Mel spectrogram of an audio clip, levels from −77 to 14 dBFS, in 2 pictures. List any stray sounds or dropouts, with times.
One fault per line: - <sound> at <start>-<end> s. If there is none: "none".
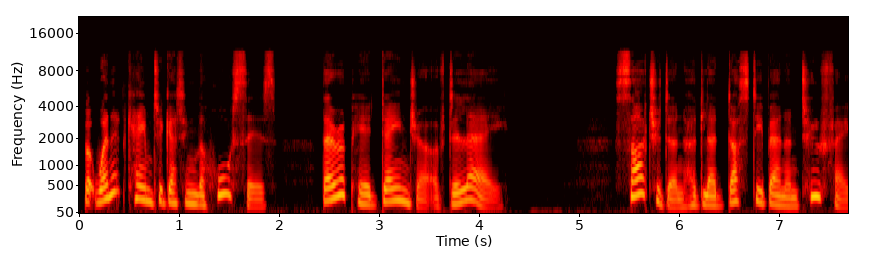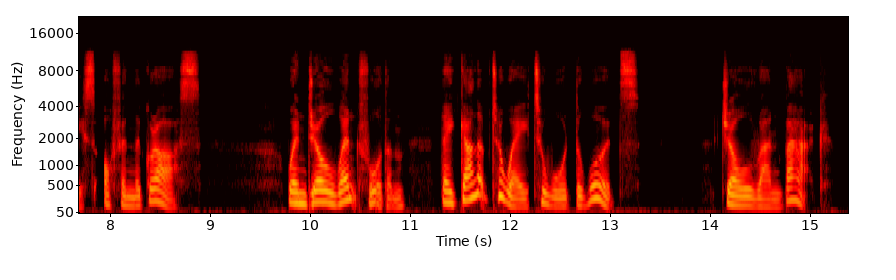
none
